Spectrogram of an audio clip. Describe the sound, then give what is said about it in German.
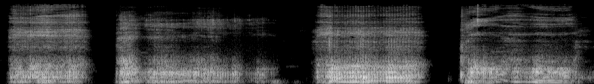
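A dog, Pippa, snoring loudly while lying on a bed against a person's feet and shoulder: four rasping, rumbling breaths in a steady rhythm with short quiet pauses between them. “Yoshi und Pippa und Otto haben sich an meine Füße und an meine Schulter gelegt, und die Pippa hat so geschnarcht.”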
